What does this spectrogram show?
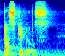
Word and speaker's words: Baskervilles: And I'm saying it like Baskervilles. It's spelled like Baskervilles, but we're British, so there are no R's, so it's Baskervilles.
